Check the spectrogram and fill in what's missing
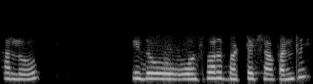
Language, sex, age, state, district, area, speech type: Kannada, female, 30-45, Karnataka, Gadag, rural, conversation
